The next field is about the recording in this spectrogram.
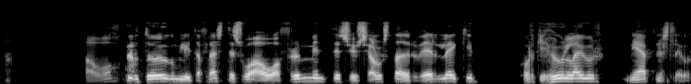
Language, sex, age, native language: Icelandic, male, 40-49, Icelandic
